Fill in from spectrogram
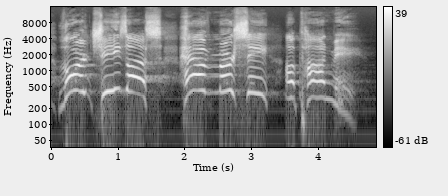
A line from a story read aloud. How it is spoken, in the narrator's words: he cried out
